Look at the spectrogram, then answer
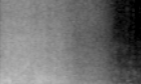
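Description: Turbulent waves in the wake of a speeding motorboat hit a kayak in a loud, rushing wash of water and wind, steady for over a second and then quickly fading to silence, with no talking.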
